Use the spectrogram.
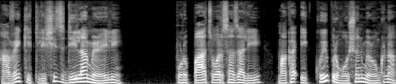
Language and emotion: Goan Konkani, sad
